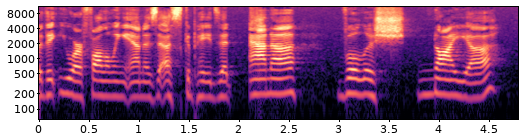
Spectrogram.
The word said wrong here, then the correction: Voloshyna: Vol, Vol, say it for me, Anna at Anna Voloshyna Cooks. Voloshyna, thank you. I'm going to spell it. It is V O L O S H Y N A, Anna Voloshyna Cooks.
